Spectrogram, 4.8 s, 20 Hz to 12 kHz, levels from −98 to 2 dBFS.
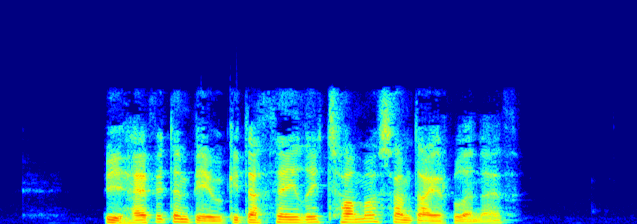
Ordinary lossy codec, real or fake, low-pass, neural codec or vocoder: AAC, 48 kbps; real; 7.2 kHz; none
